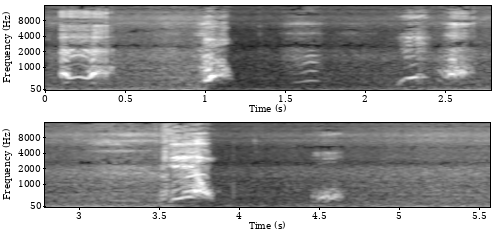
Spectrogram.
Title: Fake Hiccups are Funny!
